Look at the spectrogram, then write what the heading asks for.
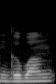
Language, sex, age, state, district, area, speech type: Bodo, male, 18-30, Assam, Baksa, rural, spontaneous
